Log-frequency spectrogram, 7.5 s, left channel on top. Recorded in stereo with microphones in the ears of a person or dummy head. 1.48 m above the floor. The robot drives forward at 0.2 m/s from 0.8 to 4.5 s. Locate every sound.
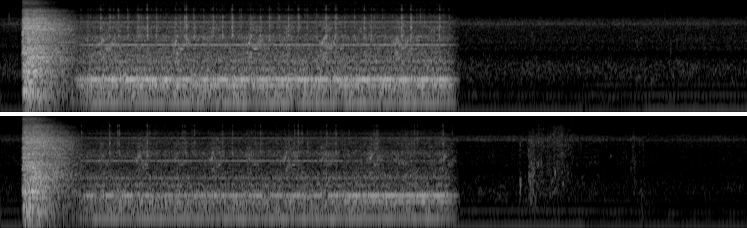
0.2 s a gunshot: 20° left (ahead or behind), 1.5 m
